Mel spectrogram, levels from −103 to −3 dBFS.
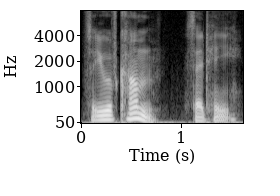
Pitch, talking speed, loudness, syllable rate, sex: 115 Hz, 220 wpm, -19 LUFS, 4.6 syllables/s, male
